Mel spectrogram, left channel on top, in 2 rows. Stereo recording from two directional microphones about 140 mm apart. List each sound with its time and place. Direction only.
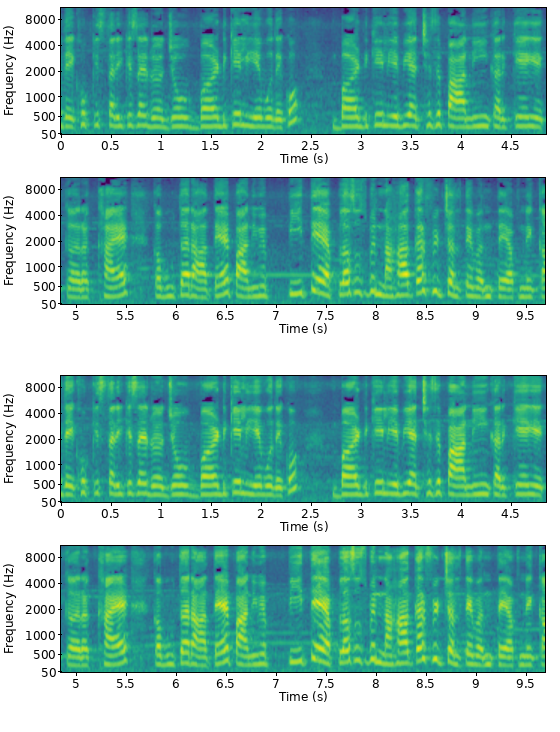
0.0 s a woman's voice: centre (ahead or behind)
